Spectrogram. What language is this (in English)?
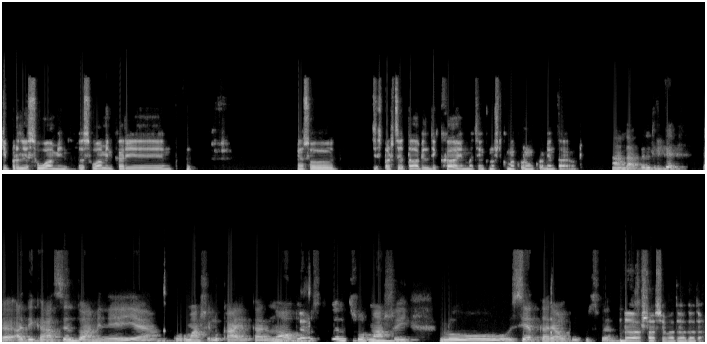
Romanian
